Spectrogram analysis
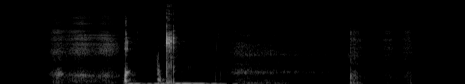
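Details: Adult trying not to wake others, early morning with a nasal tickle: a quiet, stifled sneeze, with a breathy intake, a muffled burst, and a few soft breathy puffs after.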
